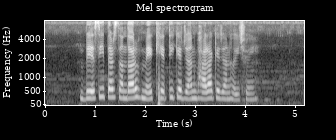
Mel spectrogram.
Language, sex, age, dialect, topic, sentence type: Magahi, female, 41-45, Western, agriculture, statement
